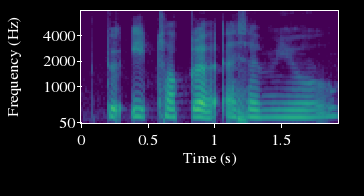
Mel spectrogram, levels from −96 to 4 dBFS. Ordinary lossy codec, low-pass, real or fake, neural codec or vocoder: none; none; fake; codec, 16 kHz, 4 kbps, FreqCodec, larger model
